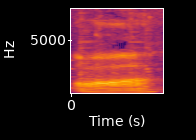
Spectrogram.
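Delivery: ordinary talk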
